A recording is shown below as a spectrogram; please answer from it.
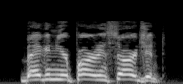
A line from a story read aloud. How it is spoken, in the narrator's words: hollers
